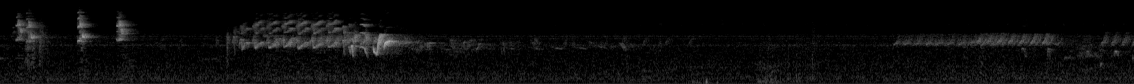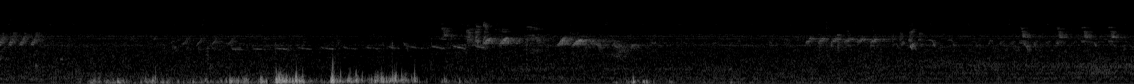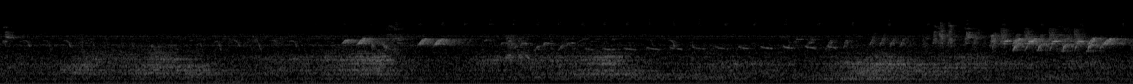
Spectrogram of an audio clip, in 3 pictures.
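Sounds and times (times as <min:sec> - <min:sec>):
rapid high bird chirps: 0:00.1 - 0:01.4.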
